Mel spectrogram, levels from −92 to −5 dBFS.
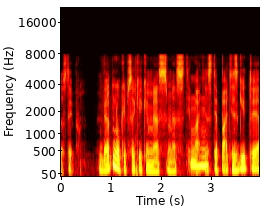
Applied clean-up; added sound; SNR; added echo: none; none; none; none.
